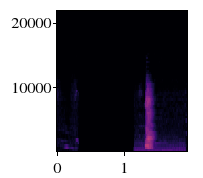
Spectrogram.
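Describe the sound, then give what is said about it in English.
A dog whimpers softly: a brief high, falling whine, a short pause, then a longer whimpering sound with a sharper peak near the end. The dog is quiet, and no one speaks. “these going crazy. Charlie. Okay. Get the dog”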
